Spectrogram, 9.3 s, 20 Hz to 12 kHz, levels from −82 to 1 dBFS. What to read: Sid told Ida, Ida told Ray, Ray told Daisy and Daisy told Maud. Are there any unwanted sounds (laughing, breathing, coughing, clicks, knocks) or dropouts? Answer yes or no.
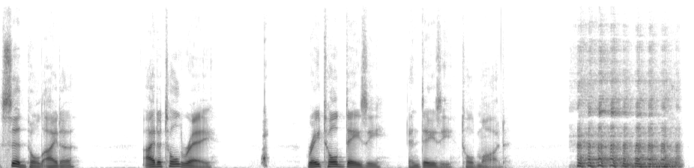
yes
